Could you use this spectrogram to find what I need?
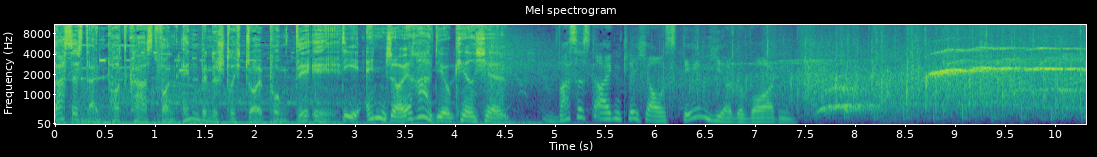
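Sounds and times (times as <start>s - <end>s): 
speech: 0.1s - 7.7s
evening applause from balconies and windows: 5.6s - 10.3s.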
